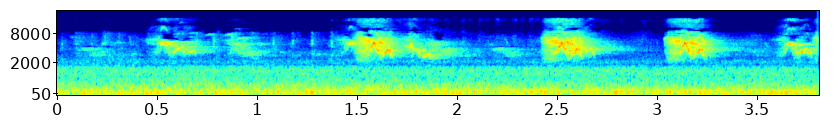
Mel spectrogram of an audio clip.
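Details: House sparrows at dawn: a few bright chirps, the last three louder and spaced almost a second apart, with softer calls underneath.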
